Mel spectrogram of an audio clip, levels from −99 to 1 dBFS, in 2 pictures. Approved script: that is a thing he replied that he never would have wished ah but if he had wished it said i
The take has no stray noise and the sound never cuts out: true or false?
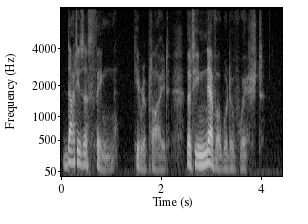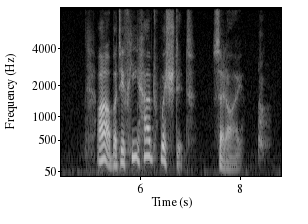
false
